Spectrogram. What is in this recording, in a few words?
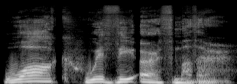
male tauren well played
